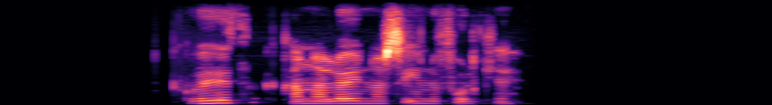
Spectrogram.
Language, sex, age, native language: Icelandic, female, 50-59, Icelandic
